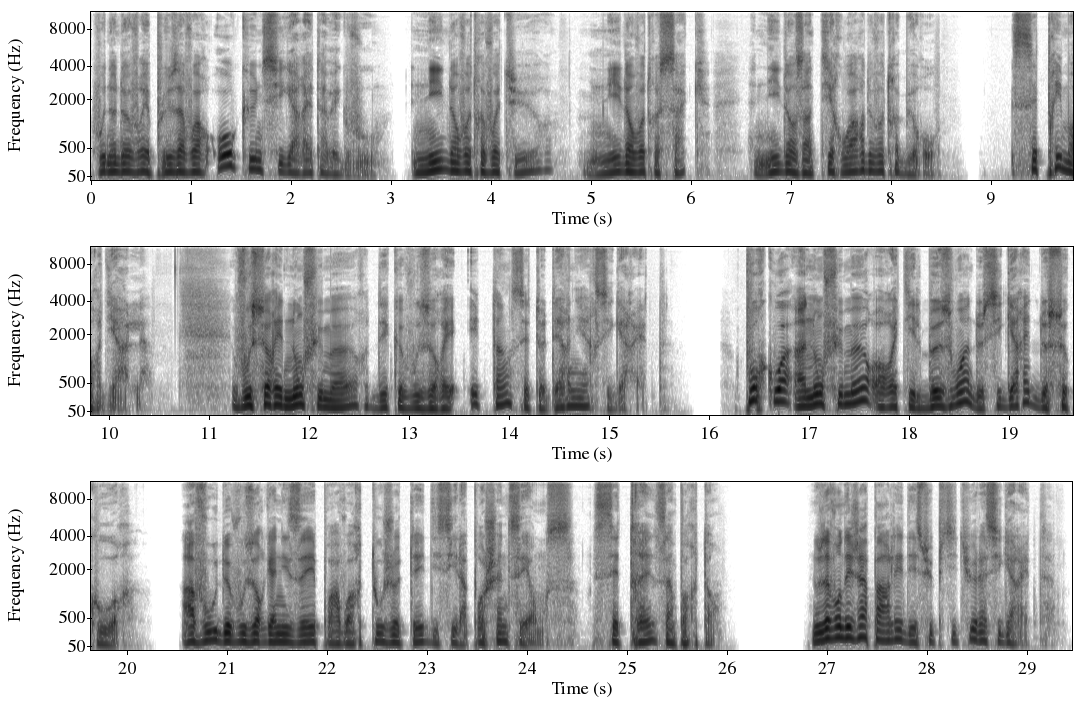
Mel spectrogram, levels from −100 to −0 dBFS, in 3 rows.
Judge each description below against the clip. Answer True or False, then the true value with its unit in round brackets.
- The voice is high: False (110 Hz)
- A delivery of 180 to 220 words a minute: False (145 wpm)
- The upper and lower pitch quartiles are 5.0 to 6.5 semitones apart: False (3.9 semitones)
